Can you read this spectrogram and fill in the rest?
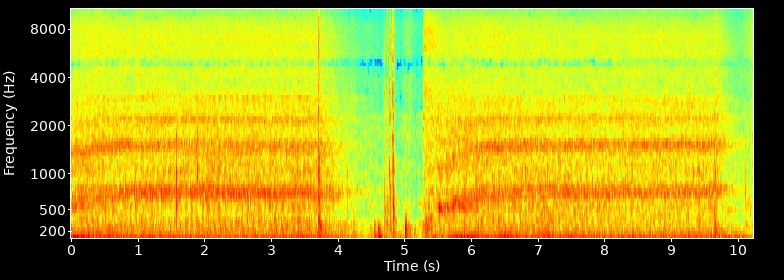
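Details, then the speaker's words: Car cranks but won't start: steady starter cranking that never catches, pause, more cranking; suspected blocked ignition signal traced to the camshaft position sensor, found fouled with sludge. "The car won't start no matter what. Do you know the reason? Let's go to the front. I suspect that the ignition signal transmission is blocked."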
